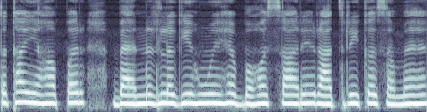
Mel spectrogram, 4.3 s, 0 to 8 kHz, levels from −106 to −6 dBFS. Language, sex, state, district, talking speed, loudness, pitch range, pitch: Hindi, female, Chhattisgarh, Sukma, 180 wpm, -11 LUFS, 230-245 Hz, 235 Hz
